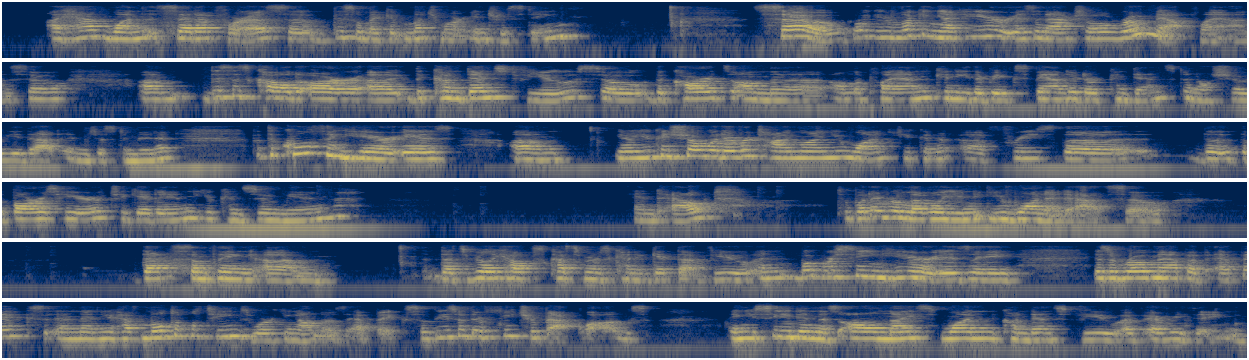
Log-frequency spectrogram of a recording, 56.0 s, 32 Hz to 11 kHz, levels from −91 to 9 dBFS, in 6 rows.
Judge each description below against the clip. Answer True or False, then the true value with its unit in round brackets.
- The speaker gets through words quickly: False (165 wpm)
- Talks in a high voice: True (230 Hz)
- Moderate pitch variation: True (3.1 semitones)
